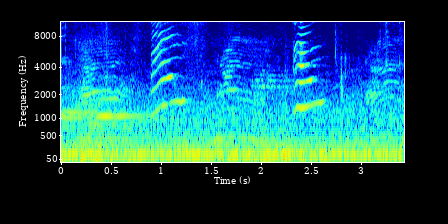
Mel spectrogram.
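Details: Pet kittens searching for their mother cat give two quick bursts of high, rising mews, each a short thin squeal, with one lower drawn-out meow between them over a steady low hum.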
